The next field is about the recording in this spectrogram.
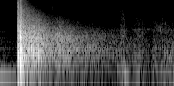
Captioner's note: boom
